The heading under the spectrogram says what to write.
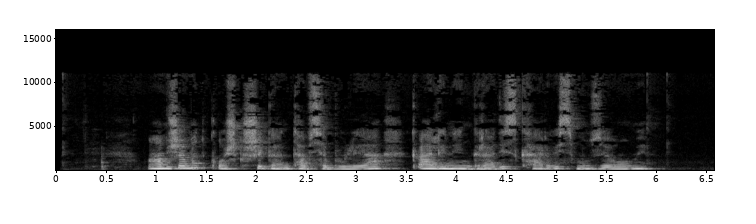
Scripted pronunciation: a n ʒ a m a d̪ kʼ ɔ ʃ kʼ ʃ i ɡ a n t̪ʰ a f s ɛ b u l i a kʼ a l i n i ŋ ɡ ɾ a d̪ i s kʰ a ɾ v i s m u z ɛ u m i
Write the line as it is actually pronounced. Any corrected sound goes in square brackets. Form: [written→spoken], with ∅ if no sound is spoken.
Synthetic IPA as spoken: a [n→m] ʒ a m a d̪ kʼ ɔ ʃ kʼ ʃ i ɡ a n t̪ʰ a f s ɛ b u l i a kʼ a l i n i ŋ ɡ ɾ a d̪ i s kʰ a ɾ v i s m u z ɛ u m i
